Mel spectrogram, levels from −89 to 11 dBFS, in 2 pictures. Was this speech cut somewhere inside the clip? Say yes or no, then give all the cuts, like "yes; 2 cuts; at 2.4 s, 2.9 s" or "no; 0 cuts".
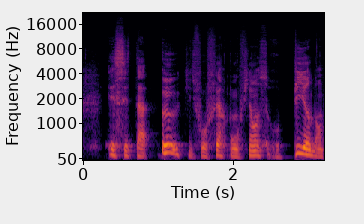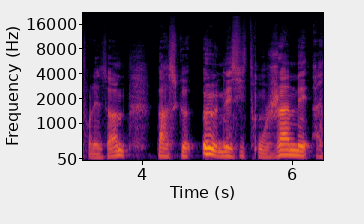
no; 0 cuts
